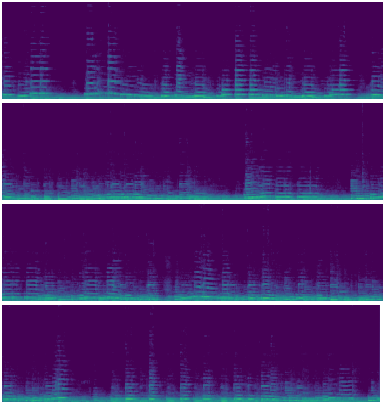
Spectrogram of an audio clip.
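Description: Electric guitar playing a single-note swing jazz solo in D-flat: quick phrases of eighth-note runs over ii–V changes, broken by short rests.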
